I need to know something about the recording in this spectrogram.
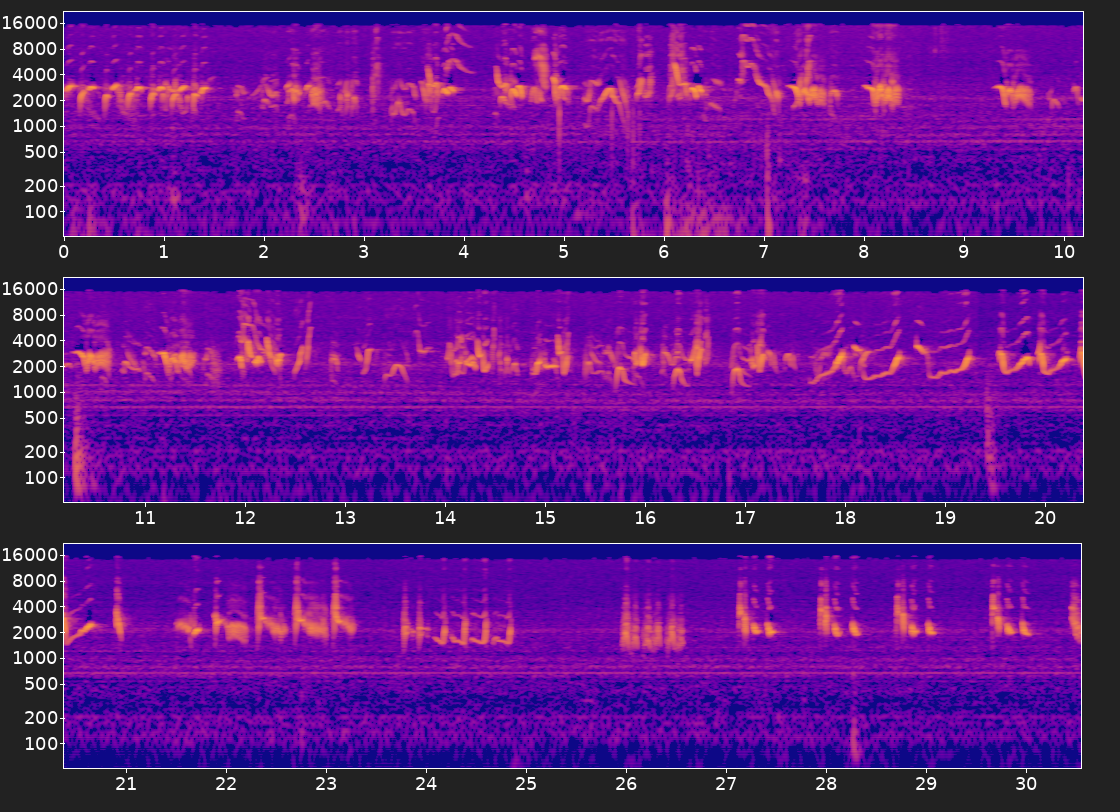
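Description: Small birds chirping: many quick chirps and short falling calls in clusters, overlapping, with only brief pauses.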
